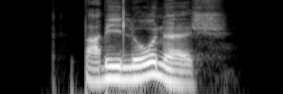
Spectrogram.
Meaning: Babylonian
- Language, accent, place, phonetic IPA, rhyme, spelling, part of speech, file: German, Germany, Berlin, [babyˈloːnɪʃ], -oːnɪʃ, babylonisch, adjective, De-babylonisch.ogg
